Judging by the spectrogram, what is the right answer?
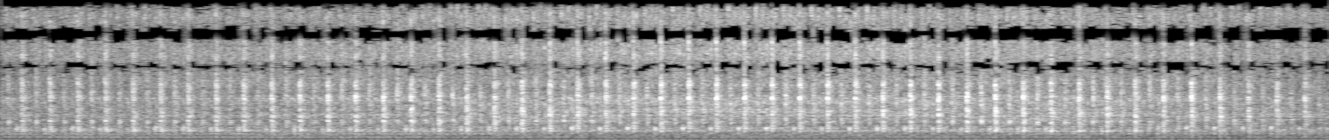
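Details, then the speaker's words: Subaru boxer petrol engine at idle with a fast, even, diesel-like clatter of three to four knocks a second that disappears when revved. Piston slap, present warm or cold, considered normal. "so now when I rev it you don't hear it see you don't hear it and then it comes down basically the Piston slab sounds like a diesel"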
